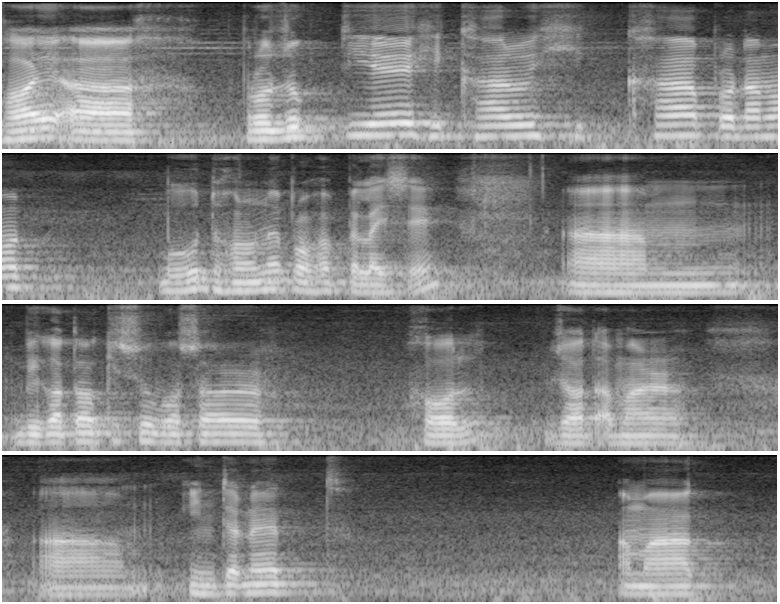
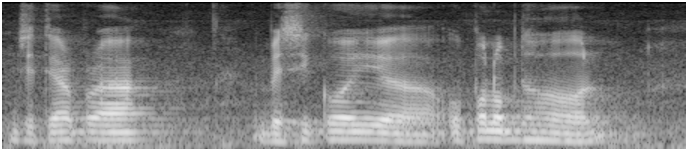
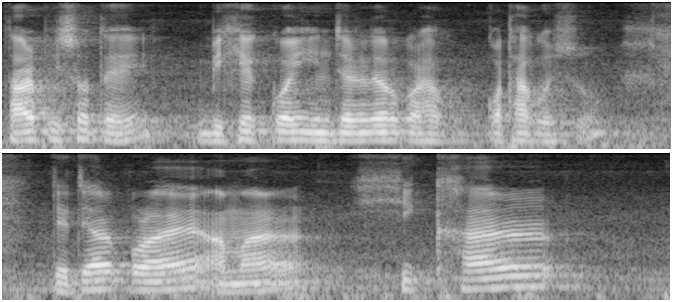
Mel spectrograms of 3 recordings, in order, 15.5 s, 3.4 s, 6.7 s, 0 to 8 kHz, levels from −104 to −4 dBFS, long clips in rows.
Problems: constant background noise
